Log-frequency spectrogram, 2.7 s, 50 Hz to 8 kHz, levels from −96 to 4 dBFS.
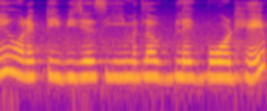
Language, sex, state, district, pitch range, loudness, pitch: Hindi, female, Bihar, Jamui, 240-245 Hz, -16 LUFS, 240 Hz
